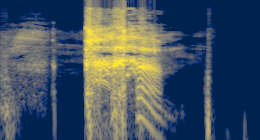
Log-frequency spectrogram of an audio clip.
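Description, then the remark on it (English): A single harsh cough with a raspy throat-clearing quality, from a scratchy throat and muffled by a hand covering the microphone, lasts under a second, followed by quiet breaths and a couple of soft clicks. No one speaks. “Because of my scratchy throat, I'm covering my mic to cough.”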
